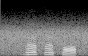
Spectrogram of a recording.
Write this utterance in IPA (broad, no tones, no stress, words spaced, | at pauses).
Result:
ɡœpœfɒ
